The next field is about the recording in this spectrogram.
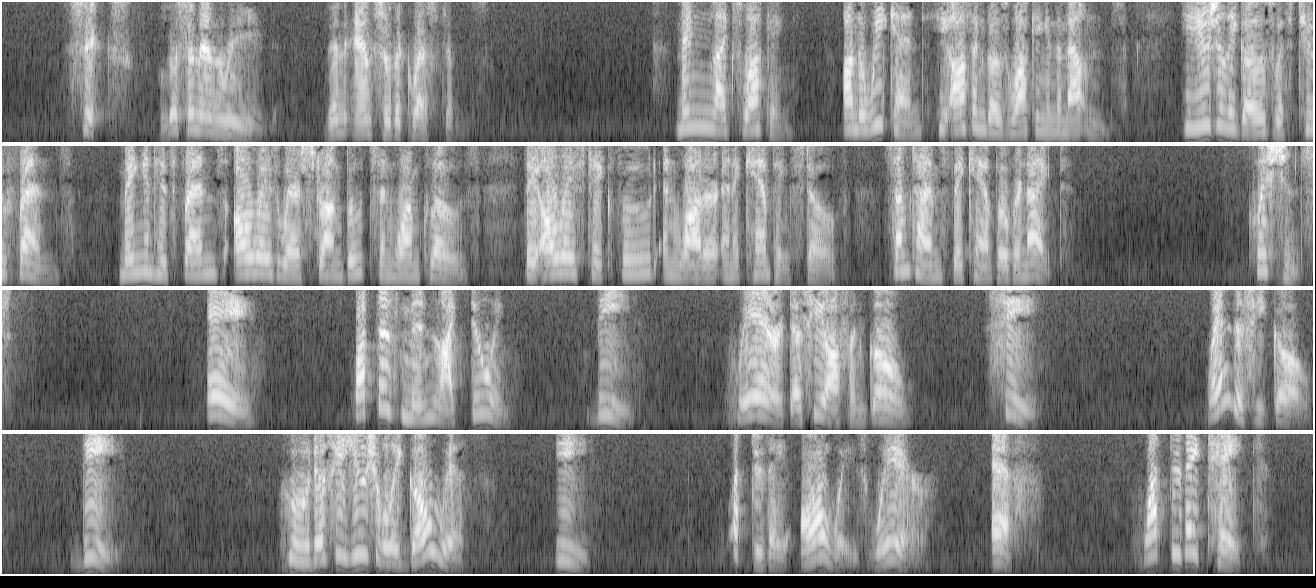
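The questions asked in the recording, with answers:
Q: What does Min like doing?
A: Walking

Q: Where does he often go?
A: Walking in the mountains

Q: When does he go?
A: On the weekend

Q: Who does he usually go with?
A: Two friends

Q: What do they always wear?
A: Strong boots and warm clothes

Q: What do they take?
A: Food, water and a camping stove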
